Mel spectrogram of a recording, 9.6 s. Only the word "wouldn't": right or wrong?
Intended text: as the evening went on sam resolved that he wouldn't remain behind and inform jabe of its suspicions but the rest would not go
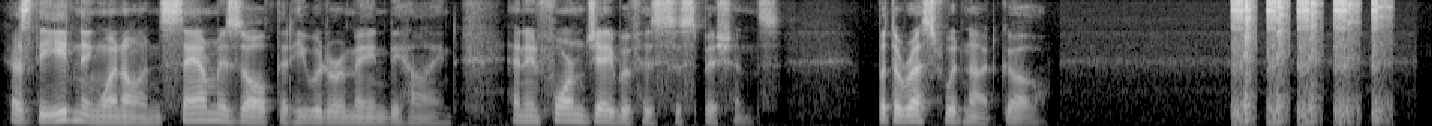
wrong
